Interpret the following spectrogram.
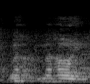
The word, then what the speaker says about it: Mehoné: do you say your name again I'm sorry Mahoney Mahoney you're having trouble with that mic mic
